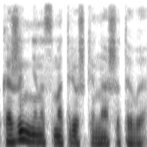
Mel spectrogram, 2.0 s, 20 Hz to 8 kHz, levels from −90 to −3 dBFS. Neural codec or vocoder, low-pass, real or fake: none; 7.2 kHz; real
